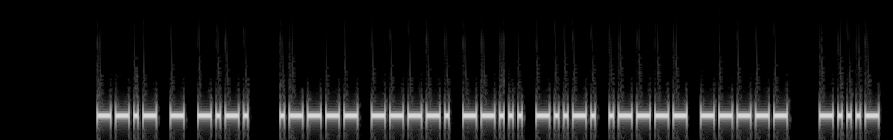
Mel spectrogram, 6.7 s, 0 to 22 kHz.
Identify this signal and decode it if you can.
Morse code, heard as a keyed tone, about 34 wpm, 700 Hz. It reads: QTC 197/10 <BT>
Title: Worked All Europe DX Contest - QTC Exchange - 35wpm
